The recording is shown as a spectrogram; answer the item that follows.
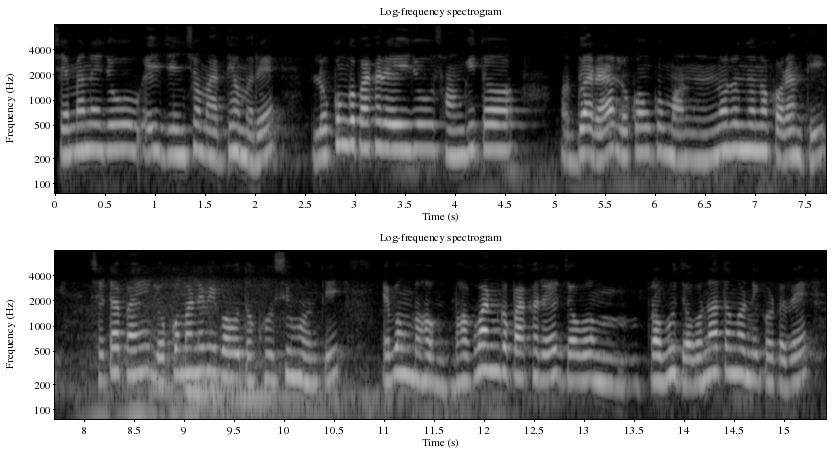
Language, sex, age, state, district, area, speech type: Odia, female, 60+, Odisha, Koraput, urban, spontaneous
